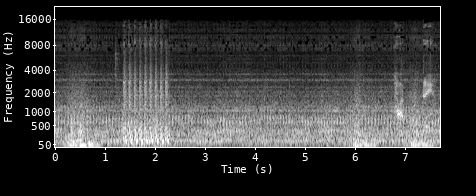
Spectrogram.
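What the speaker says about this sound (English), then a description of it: "engaging with cannon." Helicopter cannon fire in the Jane's Longbow Gold flight sim, two rapid bursts of loud rattling gunfire over a constant rotor and engine drone, with brief radio-style voice chatter.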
